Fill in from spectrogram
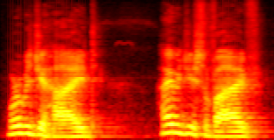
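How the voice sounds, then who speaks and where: A man's voice: medium pitch, animated, measured pace, close to an everyday voice. A man acting a seasoned, reflective prisoner in a radio play, questioning and sure of himself. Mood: matter-of-fact.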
